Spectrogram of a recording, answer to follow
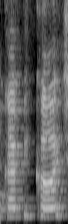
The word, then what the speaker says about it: CapCut: Se fosse um vídeo mais tranquilo, eu tinha que colocar efeitos que é o capcut, amiga.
